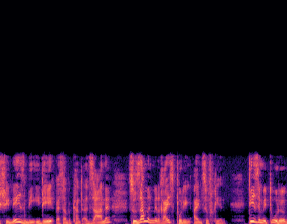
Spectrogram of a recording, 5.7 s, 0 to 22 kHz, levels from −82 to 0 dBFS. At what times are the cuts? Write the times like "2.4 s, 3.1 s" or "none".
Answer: 1.1 s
